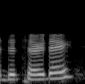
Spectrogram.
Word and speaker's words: Duterte: Duterte. Am I right Oh, about yes, yes. pronounce? Yeah. Yeah, Duterte.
